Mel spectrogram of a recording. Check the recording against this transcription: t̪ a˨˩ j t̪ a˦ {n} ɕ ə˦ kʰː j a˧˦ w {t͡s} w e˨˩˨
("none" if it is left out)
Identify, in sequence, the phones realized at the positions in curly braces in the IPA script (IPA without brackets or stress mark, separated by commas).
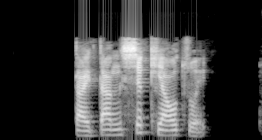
ŋ, t͡s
